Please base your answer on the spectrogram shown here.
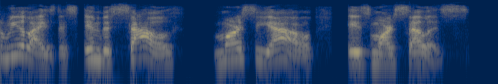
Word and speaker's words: Marcial: My name is Marcial. But in English, I like it to be pronounced Marcial, right? So I Anglicanize it, Marcial. I hated Marshall until I realized, you know what? I'm not going to stress it. It's okay. You can call me Marshall.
